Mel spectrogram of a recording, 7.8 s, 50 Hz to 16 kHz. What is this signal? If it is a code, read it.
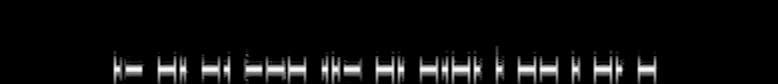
Morse code, heard as a keyed tone, about 22 wpm, 700 Hz. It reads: ANNOUNCEMENT
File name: Twelve Letter Words - 22wpm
